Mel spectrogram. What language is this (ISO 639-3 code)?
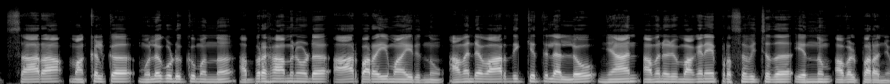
mal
